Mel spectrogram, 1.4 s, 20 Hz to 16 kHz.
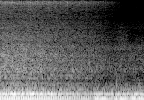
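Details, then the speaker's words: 2002 Pontiac Trans Am Formula WS6 V8 with Flowmaster exhaust, after sitting for years, first start after a fuel pump change and injector flush: deep, even burble with no misses or knocks; normal idle. "That Flowmaster doesn't sound too bad. I like it to be a little bit louder, but you know, it's not bad."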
